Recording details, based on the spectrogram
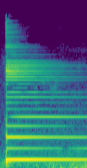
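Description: A single guitar note plucked on the second string at the first fret rings out clearly after a brief silence, sustaining steadily and fading slowly, with bright overtones.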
